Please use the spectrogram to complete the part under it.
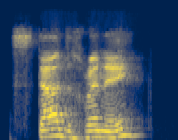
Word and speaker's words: Stade Rennais: Stade Rennais.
